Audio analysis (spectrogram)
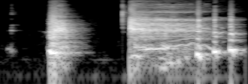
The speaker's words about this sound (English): I might sneeze.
